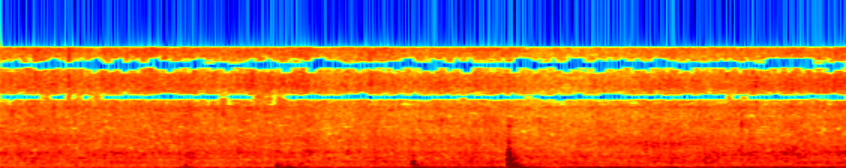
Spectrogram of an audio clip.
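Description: Fenugreek leaves and masala sizzling in oil in a non-stick frying pan while a wooden spoon stirs them, with a single sharp knock a little over three seconds in.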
